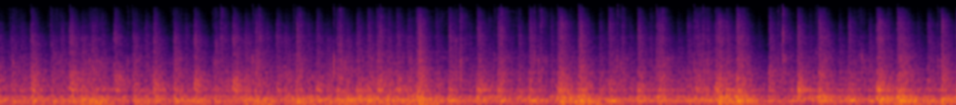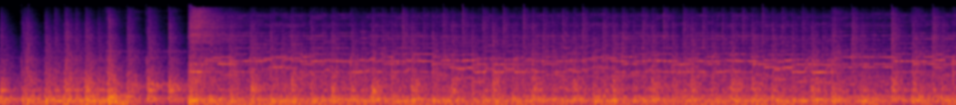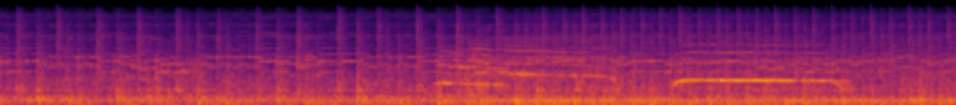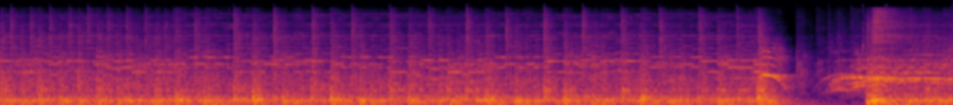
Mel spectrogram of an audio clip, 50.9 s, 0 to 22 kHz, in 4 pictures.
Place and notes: Dětenice, Czechia, in the tavern
a band playing in the Detenice tavern
13 August 2017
